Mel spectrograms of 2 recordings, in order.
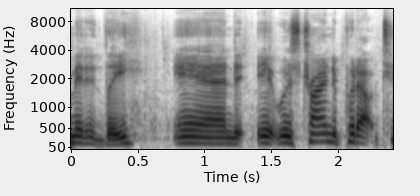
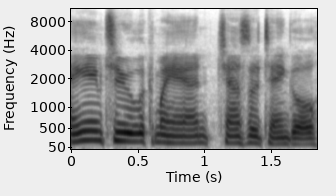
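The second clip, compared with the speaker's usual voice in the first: ordinary talk, nothing marked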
